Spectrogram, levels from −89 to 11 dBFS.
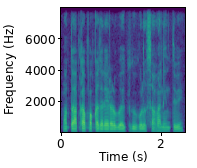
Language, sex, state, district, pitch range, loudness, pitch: Kannada, male, Karnataka, Koppal, 115-125 Hz, -20 LUFS, 120 Hz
